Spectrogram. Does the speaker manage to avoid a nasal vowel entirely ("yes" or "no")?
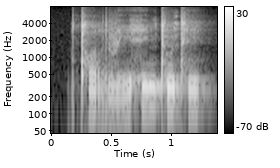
no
